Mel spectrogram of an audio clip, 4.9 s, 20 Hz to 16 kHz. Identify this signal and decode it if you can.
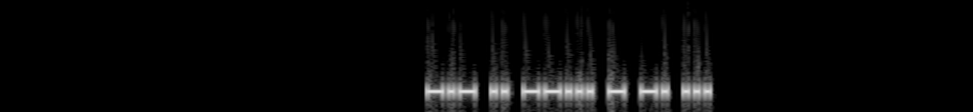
Morse code, heard as a keyed tone, about 43 wpm, 700 Hz. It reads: KI7TNS
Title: USA Call Signs - 6 Characters - Repeated 3x - 45wpm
